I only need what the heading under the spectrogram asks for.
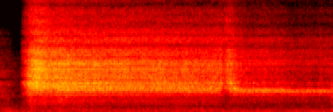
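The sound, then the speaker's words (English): During a breathing exercise a person exhales loudly through the mouth. The breath is a long, steady, breathy hiss that starts abruptly and eases off slightly over about three seconds. “exhale loudly through the mouth for the count of six.”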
